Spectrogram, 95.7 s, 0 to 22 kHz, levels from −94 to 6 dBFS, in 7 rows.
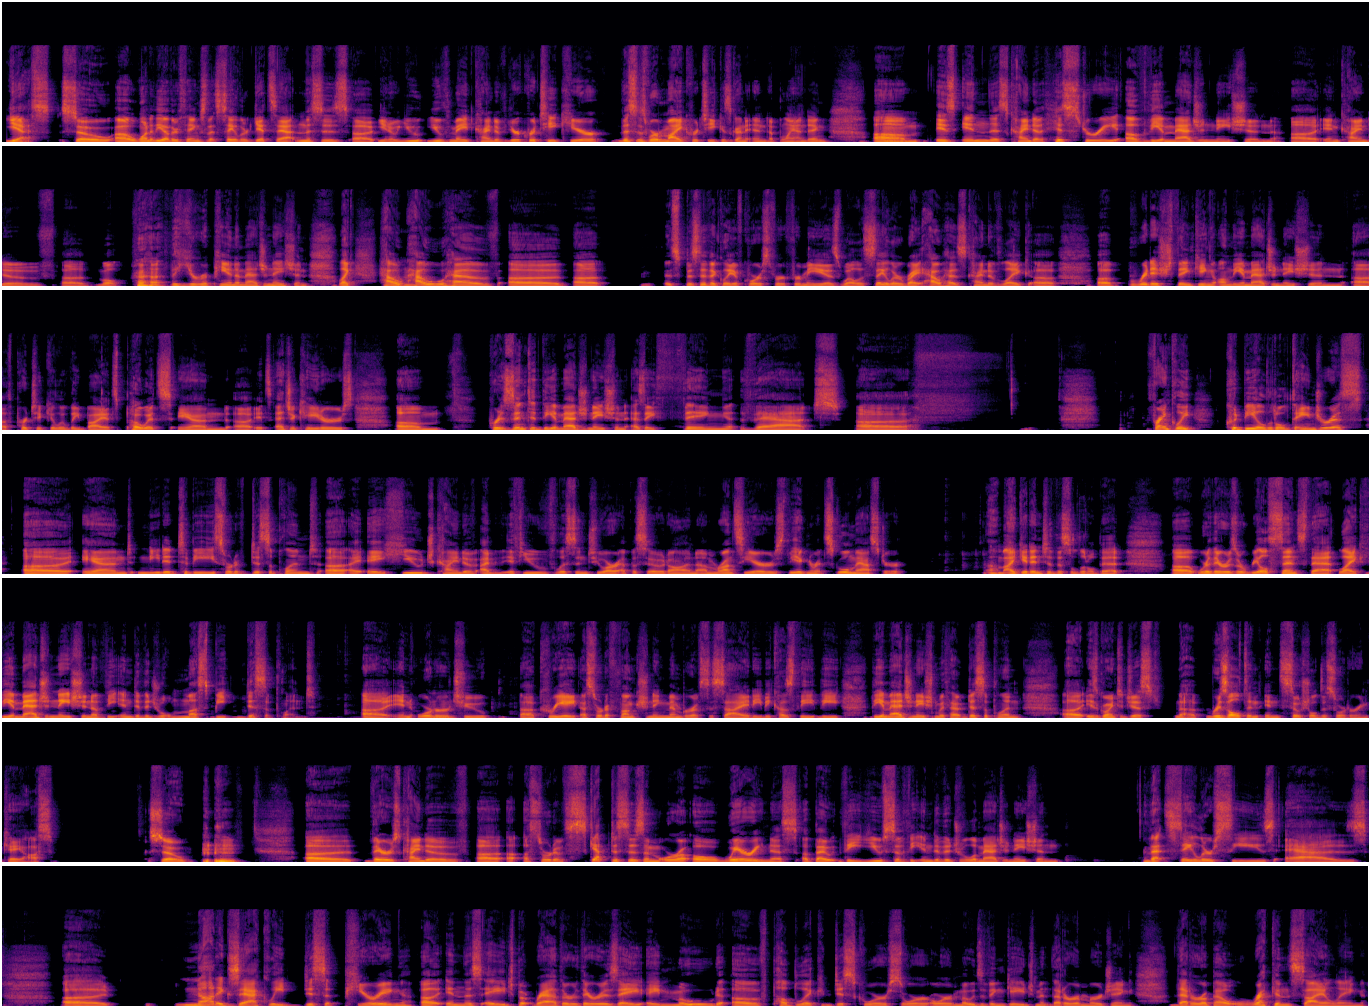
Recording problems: none

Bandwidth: 15 kHz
